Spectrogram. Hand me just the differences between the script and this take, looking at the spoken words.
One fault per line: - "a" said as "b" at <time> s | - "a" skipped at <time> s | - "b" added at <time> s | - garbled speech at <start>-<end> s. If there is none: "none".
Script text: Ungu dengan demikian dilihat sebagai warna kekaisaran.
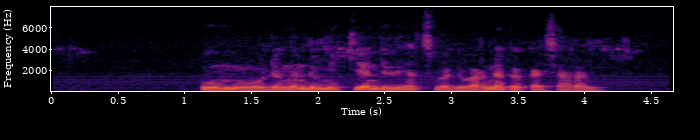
none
